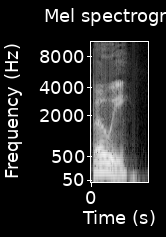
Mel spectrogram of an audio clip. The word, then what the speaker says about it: Bowie: Bow? How do you say it? What? – Who Bowie, is it? Dude. Bowie.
